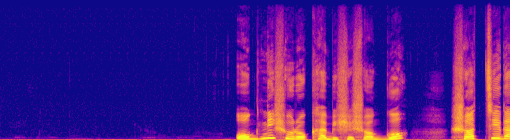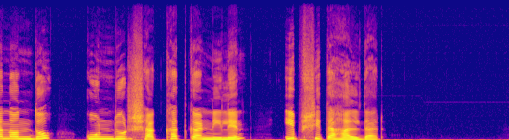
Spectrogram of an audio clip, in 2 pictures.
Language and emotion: Bengali, neutral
